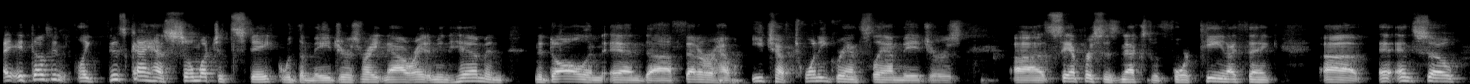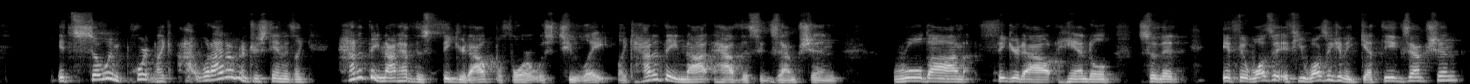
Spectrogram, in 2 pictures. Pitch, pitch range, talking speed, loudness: 125 Hz, 110-160 Hz, 190 wpm, -19 LUFS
